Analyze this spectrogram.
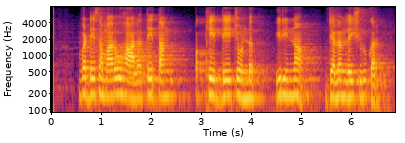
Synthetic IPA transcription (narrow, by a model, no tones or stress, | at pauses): ʋəɖeːsəmaːɾõːɦaːlət̪eːt̪əŋɡ | pəkʰːeːd̪eːt͡ʃʊɳɖ | ɪɾiːnãː | d͡ʒələnləiːʃʊɾuːkəɾ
